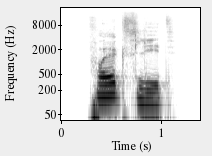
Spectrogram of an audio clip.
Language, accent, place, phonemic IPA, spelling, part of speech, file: German, Germany, Berlin, /ˈfɔlksliːt/, Volkslied, noun, De-Volkslied.ogg
- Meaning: popular song; folk song; art song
